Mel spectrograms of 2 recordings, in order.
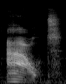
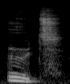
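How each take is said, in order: First: It is said with a non-Canadian accent. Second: It is said with a Canadian accent. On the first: The speaker calls it wrong. "It's not out" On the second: The speaker calls it right. "That's how we say it in Canada"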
